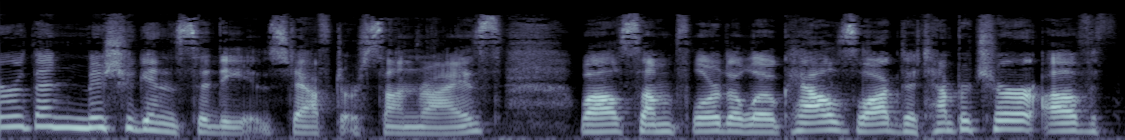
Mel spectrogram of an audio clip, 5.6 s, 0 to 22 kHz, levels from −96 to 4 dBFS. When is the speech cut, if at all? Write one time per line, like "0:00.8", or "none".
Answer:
0:01.4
